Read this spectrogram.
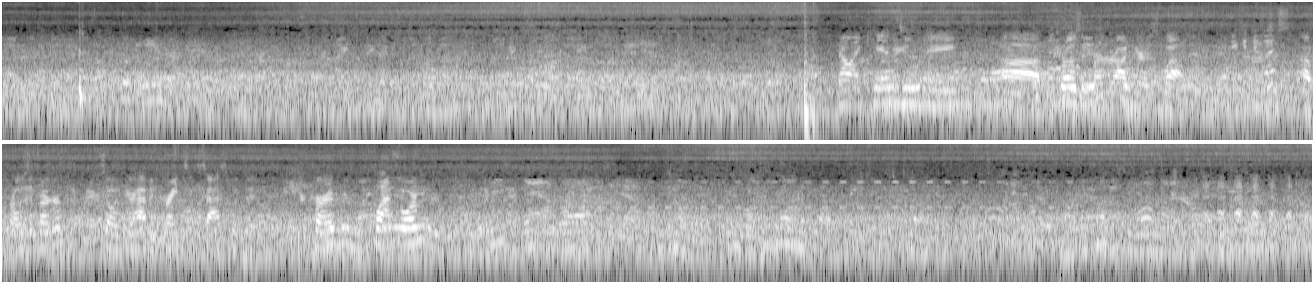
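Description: A crowd murmurs steadily in a large hall.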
